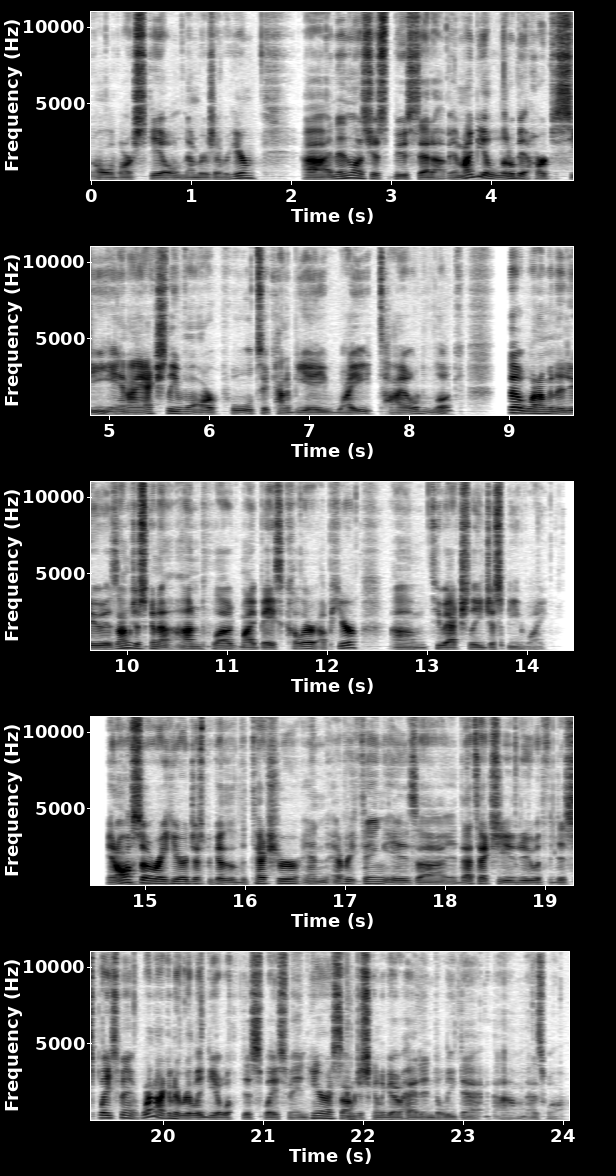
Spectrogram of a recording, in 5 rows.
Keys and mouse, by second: 0.1 click, 0.3 click, 1.3 middle click, 2.4-3.5 drag, 4.2 shift+middle click, 9.0 middle click, 9.9 middle click, 10.6 middle click, 11.7 middle click, 11.9-12.2 middle drag, 17.6 shift+middle click, 18.8 shift+middle click, 19.3 click, 20.1 shift+right click, 23.2-23.5 shift+middle drag.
